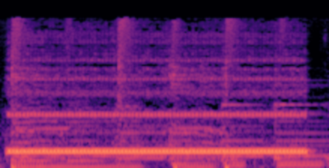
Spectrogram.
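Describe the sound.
A telephone dial tone follows a handset being hung up. The tone is a steady, mid-pitched continuous hum with a lower pulsing layer beneath. It lasts about two seconds, then stops abruptly.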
